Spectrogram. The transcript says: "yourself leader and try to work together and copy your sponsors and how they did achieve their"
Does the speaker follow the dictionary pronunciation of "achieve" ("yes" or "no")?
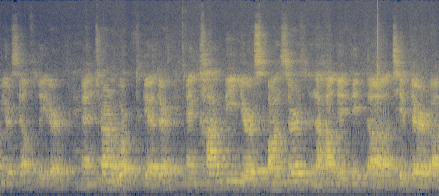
no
